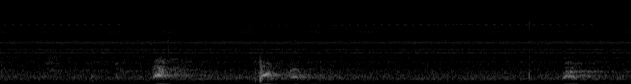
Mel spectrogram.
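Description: A few short, distant calls: two about a second apart early on, a weaker one right after the second, and another near the end. They are heard over a steady, faint, high-pitched drone.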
